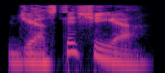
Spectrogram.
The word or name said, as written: Justitia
